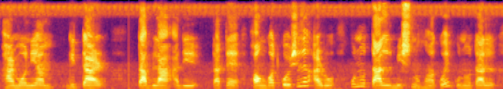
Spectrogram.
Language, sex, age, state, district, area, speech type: Assamese, female, 45-60, Assam, Sonitpur, urban, spontaneous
